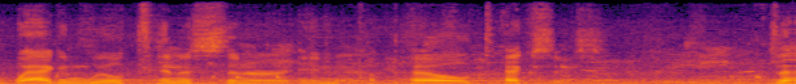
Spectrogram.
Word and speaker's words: Coppell: We are at the Wagon Wheel Tennis Center in Coppell, Texas. Is that how you pronounce it?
